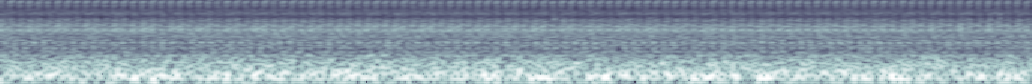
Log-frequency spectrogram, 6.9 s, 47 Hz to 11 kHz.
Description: 1. High pitched ticking sound starts @ 0:09 and stops at 0:26 seconds, same sound restarts @ 1:54 sec and ends at 2:15 secs.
